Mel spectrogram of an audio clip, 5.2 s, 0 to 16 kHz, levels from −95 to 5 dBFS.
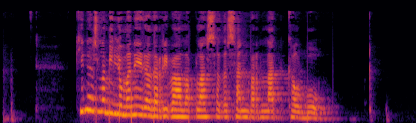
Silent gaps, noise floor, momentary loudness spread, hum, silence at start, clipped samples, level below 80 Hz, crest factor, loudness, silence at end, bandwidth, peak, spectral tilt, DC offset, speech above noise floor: none; -65 dBFS; 8 LU; none; 0.95 s; under 0.1%; -62 dBFS; 16 dB; -23 LUFS; 1.1 s; 11.5 kHz; -8 dBFS; -4.5 dB/octave; under 0.1%; 42 dB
